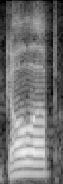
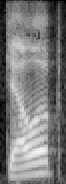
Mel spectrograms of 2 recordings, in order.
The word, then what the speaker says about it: Gallup: But without Dak Prescott, without his star receivers like Cooper and Gallup, I think I said his name wrong. – Gallup.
